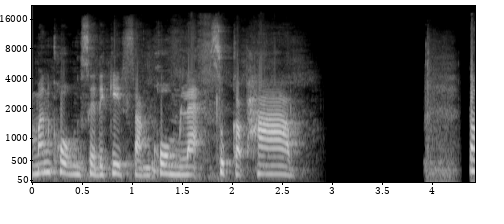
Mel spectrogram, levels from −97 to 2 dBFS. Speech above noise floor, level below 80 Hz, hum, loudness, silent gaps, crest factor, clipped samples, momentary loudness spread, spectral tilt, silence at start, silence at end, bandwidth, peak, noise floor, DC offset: over 68 dB; -60 dBFS; none; -22 LUFS; 2.95-3.90 s, 4.29-4.36 s; 14 dB; under 0.1%; 9 LU; -4.5 dB/octave; 0 s; 0 s; 17 kHz; -8 dBFS; under -90 dBFS; under 0.1%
